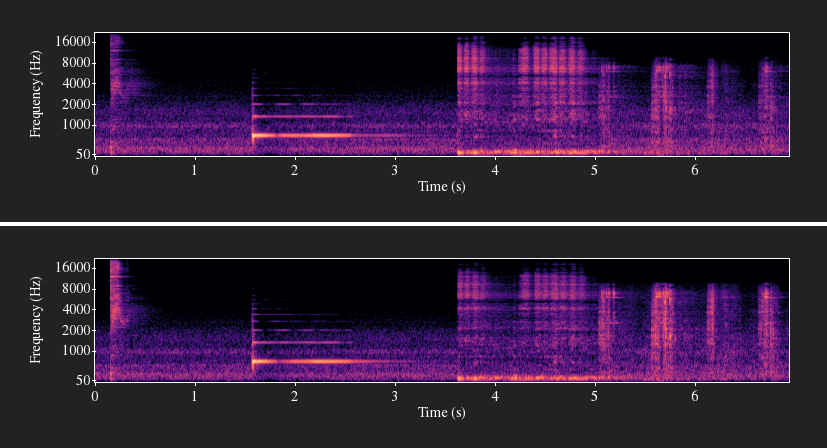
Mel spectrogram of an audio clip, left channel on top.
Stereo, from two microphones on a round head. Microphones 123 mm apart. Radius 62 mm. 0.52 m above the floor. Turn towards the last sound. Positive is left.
turn(degrees=-45)  # may be behind; listen again after turning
